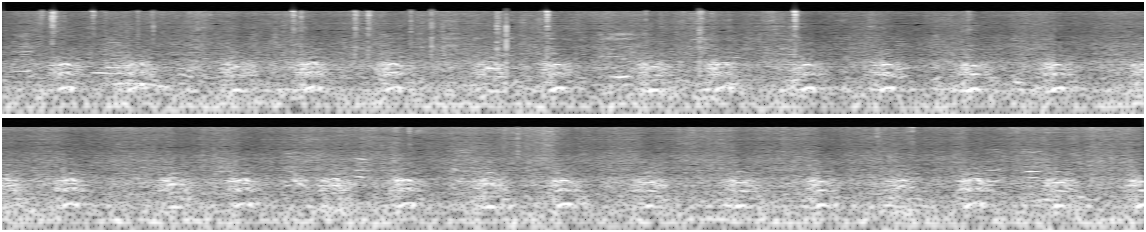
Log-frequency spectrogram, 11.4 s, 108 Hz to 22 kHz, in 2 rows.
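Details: Air France A319, flight AF2487 Sofia to Paris, 15/01/2012, recorded from cabin seat 18F while taxiing before take-off: steady run of short, dog-like barking pulses at an even quick rate over cabin rumble; strange repetitive barking, cause unknown.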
